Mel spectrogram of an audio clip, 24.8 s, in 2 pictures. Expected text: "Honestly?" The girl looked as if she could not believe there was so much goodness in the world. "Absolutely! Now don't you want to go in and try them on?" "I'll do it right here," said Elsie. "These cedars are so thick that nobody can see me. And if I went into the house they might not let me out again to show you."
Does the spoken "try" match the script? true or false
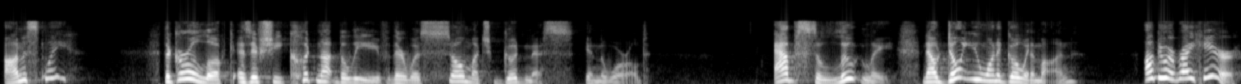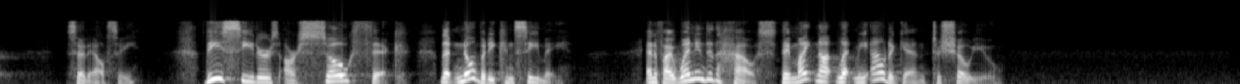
false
